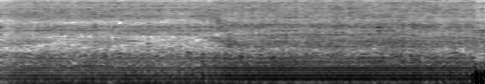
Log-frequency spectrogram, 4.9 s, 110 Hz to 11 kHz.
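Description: A new gas outboard boat motor, a $300 eBay engine run below full throttle on the water, drones steadily and fairly loud throughout with a constant low hum and broadband wash, no talking.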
